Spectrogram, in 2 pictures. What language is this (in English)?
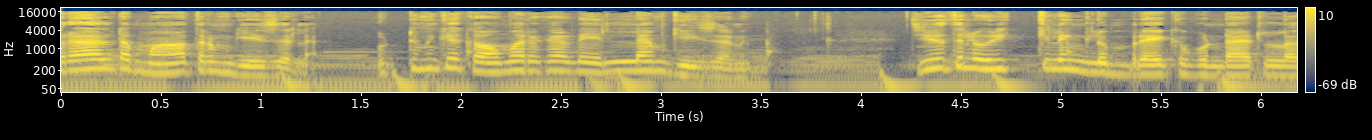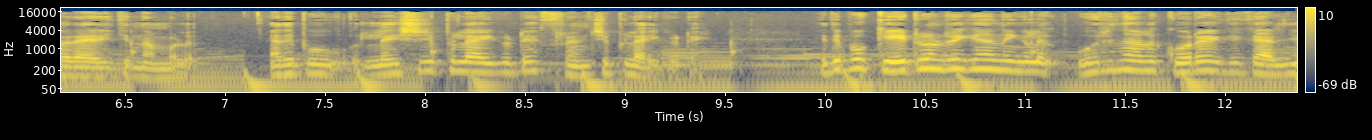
Malayalam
